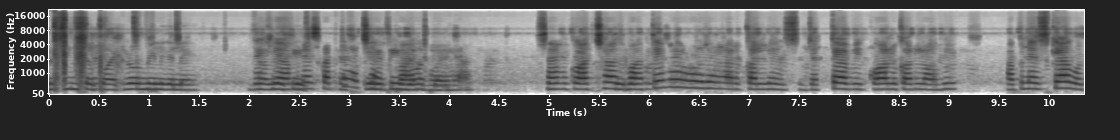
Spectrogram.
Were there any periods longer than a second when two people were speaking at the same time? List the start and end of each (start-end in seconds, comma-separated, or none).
2.1-4.1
